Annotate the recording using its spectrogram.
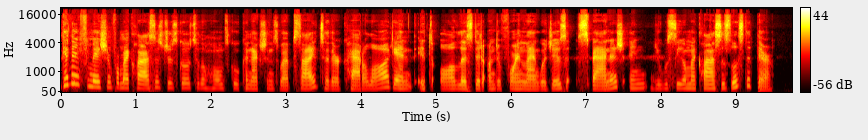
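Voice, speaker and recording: A normal speaking voice from a woman with an American accent, medium pitch and ordinary pitch variation, at a fairly quick pace with hardly any pauses, in a dry, close sound with no echo. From New Jersey. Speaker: Spanish teacher. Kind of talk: interview answer.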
